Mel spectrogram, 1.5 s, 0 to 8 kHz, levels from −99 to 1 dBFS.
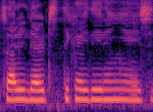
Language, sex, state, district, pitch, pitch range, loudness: Hindi, female, Bihar, Darbhanga, 230 Hz, 225-235 Hz, -30 LUFS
